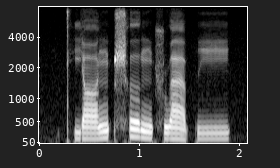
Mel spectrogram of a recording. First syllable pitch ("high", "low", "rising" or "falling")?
rising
